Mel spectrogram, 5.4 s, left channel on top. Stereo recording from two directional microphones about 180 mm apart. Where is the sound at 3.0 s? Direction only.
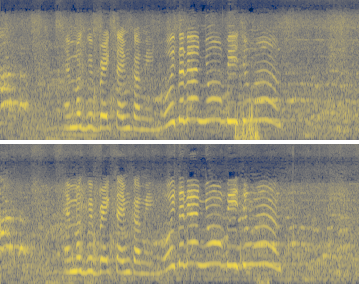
30° left (ahead or behind).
